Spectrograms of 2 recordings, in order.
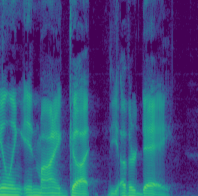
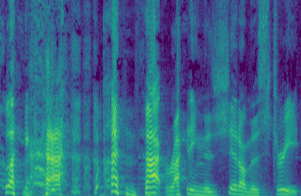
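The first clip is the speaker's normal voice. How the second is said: laughing it off, louder and higher; 8 semitones higher, 9 dB louder, slower than usual. Real, not acted. Telling a friend why he quit the street, laughing. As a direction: laugh through the line.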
